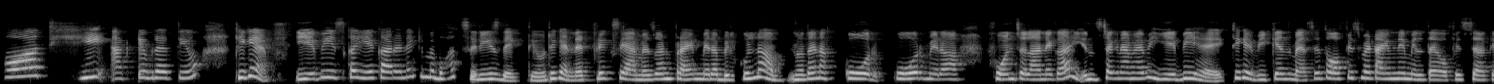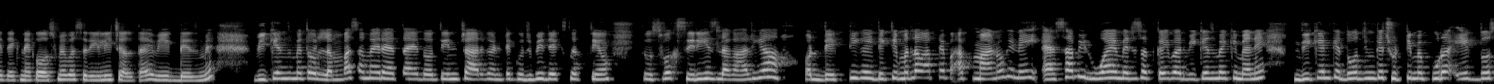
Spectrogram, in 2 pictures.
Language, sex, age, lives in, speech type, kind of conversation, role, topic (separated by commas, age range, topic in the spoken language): Hindi, female, 40-44, India, conversation, podcast, guest, Weekend pe phone switch off kar paate ho, ya nahi?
